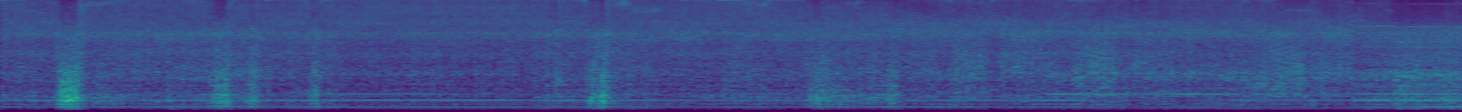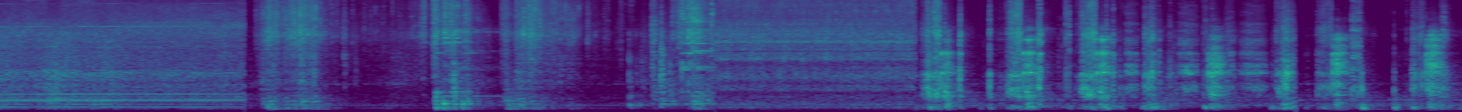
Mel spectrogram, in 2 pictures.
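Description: Canister vacuum cleaner running steadily on a wood floor, cutting off abruptly about two-thirds of the way through. Then irregular knocks and a quick run of knife strokes chopping cucumber on a wooden cutting board.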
